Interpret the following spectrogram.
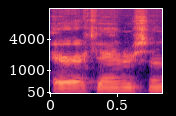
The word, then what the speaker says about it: Erich Anderson: Hopefully we get a nice tribute to, how do you say it? Erich Anderson? Eric Anderson is how I pronounce it.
